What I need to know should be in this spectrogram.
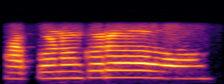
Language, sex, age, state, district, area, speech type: Odia, female, 30-45, Odisha, Sambalpur, rural, conversation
